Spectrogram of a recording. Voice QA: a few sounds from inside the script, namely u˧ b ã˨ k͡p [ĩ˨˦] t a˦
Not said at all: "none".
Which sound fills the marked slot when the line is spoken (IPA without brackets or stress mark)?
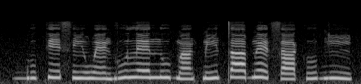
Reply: ĩ˨˦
